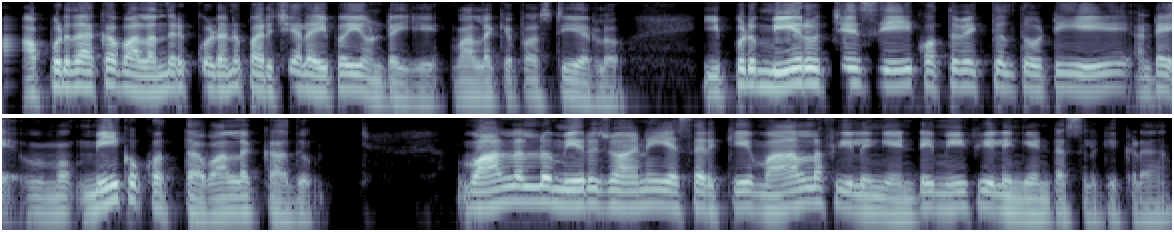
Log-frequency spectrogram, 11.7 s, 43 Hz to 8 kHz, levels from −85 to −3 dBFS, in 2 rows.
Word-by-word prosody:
అప్పుడు 165 Hz, -, +1 dB
దాకా 160 Hz, +2 st, +3 dB
వాళ్ళందరికీ 145 Hz, +3 st, +2 dB
కూడాను 135 Hz, +3 st, 0 dB
పరిచయాలు 130 Hz, -3 st, 0 dB
అయిపోయి 140 Hz, +3 st, +3 dB
ఉంటాయి 95 Hz, -4 st, -5 dB, 0.2 s
వాళ్ళకి 100 Hz, -1 st, -3 dB
ఫస్ట్ 105 Hz, +2 st, -7 dB
ఇయర్‌లో. 85 Hz, -5 st, -4 dB, 0.5 s
ఇప్పుడు 175 Hz, +4 st, +1 dB
మీరొచ్చేసి 175 Hz, 0 st, +5 dB
కొత్త 160 Hz, -, -4 dB
వ్యక్తుల 160 Hz, -1 st, -5 dB
తోటీ 145 Hz, +1 st, -4 dB, 0.4 s
అంటే 140 Hz, -, 0 dB, 0.3 s
వ్ 105 Hz, -, -6 dB
మీకు 185 Hz, +5 st, +4 dB
కొత్త 130 Hz, -, -6 dB
వాళ్ళకి 100 Hz, +1 st, -2 dB
కాదు. -, -, -7 dB, 0.8 s
వాళ్ళల్లో 165 Hz, +5 st, +5 dB
మీరు 145 Hz, +1 st, +4 dB
జాయిన్ 135 Hz, +1 st, +1 dB
అయ్యేసరికి 130 Hz, -2 st, -1 dB
వాళ్ళ 135 Hz, +7 st, +2 dB
ఫీలింగేంటి? 105 Hz, -6 st, -2 dB
మీ -, -, +2 dB
ఫీలింగేంటి 95 Hz, -7 st, -2 dB
అసలకి -, -, -11 dB
ఇక్కడ? 80 Hz, -, -13 dB
135 Hz, 160 wpm, -23 LUFS, 105-155 Hz, 0.8 s, మీరొచ్చేసి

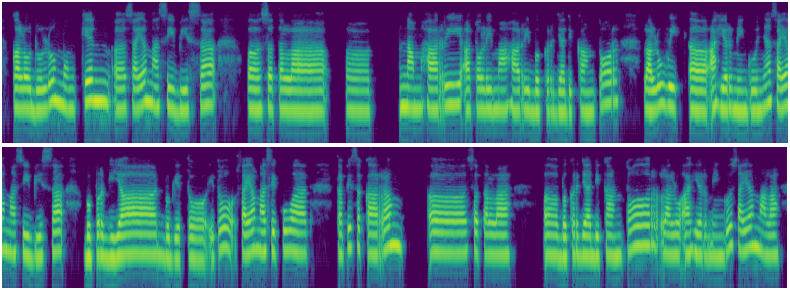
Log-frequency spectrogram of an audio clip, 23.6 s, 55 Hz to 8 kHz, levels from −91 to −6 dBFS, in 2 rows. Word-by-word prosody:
Kalau 190 Hz, -1 st, +3 dB
dulu 185 Hz, +7 st, +1 dB
mungkin, 235 Hz, +3 st, +2 dB
eee, 190 Hz, 0 st, 0 dB
saya 190 Hz, +3 st, 0 dB
masih 200 Hz, -5 st, -1 dB
bisa, 195 Hz, +4 st, 0 dB, 0.5 s
eee, 185 Hz, -1 st, +2 dB
setelah, 180 Hz, -2 st, +1 dB, 0.3 s
eee, 175 Hz, -1 st, -3 dB, 0.5 s
6 190 Hz, -1 st, +1 dB
hari 200 Hz, +4 st, +1 dB
atau 185 Hz, -1 st, 0 dB
5 185 Hz, 0 st, -1 dB
hari 180 Hz, 0 st, 0 dB
bekerja 170 Hz, 0 st, -2 dB
di 165 Hz, -, -3 dB
kantor, 175 Hz, +9 st, -2 dB, 0.3 s
lalu 180 Hz, +1 st, +3 dB
week 195 Hz, -1 st, +2 dB
eee, 175 Hz, -1 st, +5 dB
akhir 190 Hz, -1 st, +2 dB
minggunya 175 Hz, +3 st, -1 dB
saya 210 Hz, -2 st, +1 dB
masih 190 Hz, -3 st, -2 dB
bisa 170 Hz, +5 st, -1 dB, 0.3 s
bepergian 180 Hz, +1 st, +2 dB
begitu, 160 Hz, -1 st, -2 dB
itu 215 Hz, +6 st, -1 dB
saya 190 Hz, +3 st, +2 dB
masih 200 Hz, -1 st, 0 dB
kuat. 200 Hz, -2 st, +1 dB, 0.4 s
Tapi 185 Hz, +5 st, -2 dB
sekarang, 225 Hz, +3 st, +1 dB, 0.4 s
eee, 195 Hz, 0 st, +2 dB
setelah, 185 Hz, -2 st, 0 dB, 0.5 s
eee, 180 Hz, 0 st, +1 dB
bekerja 175 Hz, +1 st, 0 dB
di 170 Hz, 0 st, -2 dB
kantor, 210 Hz, +9 st, 0 dB
lalu 185 Hz, -1 st, 0 dB
akhir 185 Hz, -2 st, -1 dB
minggu 175 Hz, +4 st, -3 dB
saya 215 Hz, 0 st, 0 dB
malah, 180 Hz, -4 st, -1 dB
185 Hz, 115 wpm, -22 LUFS, 175-200 Hz, 0.5 s, eee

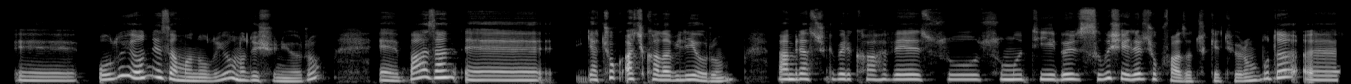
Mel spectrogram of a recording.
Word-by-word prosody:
Eee, 175 Hz, -2 st, -3 dB, 0.2 s
oluyor, 290 Hz, -, +3 dB
ne 335 Hz, -4 st, +3 dB
zaman 195 Hz, -, +2 dB
oluyor, 165 Hz, -, -2 dB
onu 200 Hz, -7 st, +1 dB
düşünüyorum. 160 Hz, -, -3 dB, 0.5 s
Eee, 180 Hz, -3 st, -1 dB
bazen, 315 Hz, +3 st, +5 dB
eee, 195 Hz, -1 st, +1 dB, 0.2 s
ya, 250 Hz, -6 st, -2 dB
çok 310 Hz, +8 st, -3 dB
aç 255 Hz, -1 st, +4 dB
kalabiliyorum. 205 Hz, -4 st, +1 dB, 0.4 s
Ben 240 Hz, 0 st, +5 dB
biraz 245 Hz, 0 st, +1 dB
çünkü 260 Hz, -2 st, -8 dB
böyle 240 Hz, -1 st, 0 dB
kahve, 230 Hz, 0 st, 0 dB
su, 225 Hz, +1 st, -4 dB
smoothie, 230 Hz, 0 st, -2 dB
böyle 240 Hz, 0 st, +3 dB
sıvı 235 Hz, +5 st, 0 dB
şeyleri 245 Hz, -2 st, +3 dB
çok 245 Hz, -1 st, -5 dB
fazla 150 Hz, -4 st, -1 dB
tüketiyorum. 155 Hz, +6 st, -4 dB
Bu 270 Hz, 0 st, -2 dB
da, 325 Hz, +2 st, +3 dB
ııı, 205 Hz, -1 st, +1 dB
225 Hz, 135 wpm, -23 LUFS, 190-245 Hz, 0.5 s, bazen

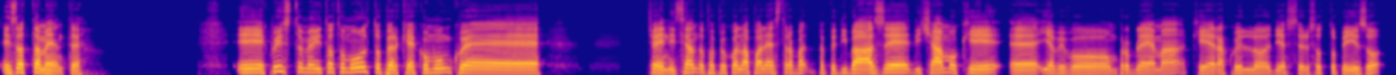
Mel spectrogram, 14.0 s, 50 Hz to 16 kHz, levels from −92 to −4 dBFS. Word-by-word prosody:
Esattamente. 165 Hz, -8 st, +3 dB, 1.5 s
E 185 Hz, 0 st, +3 dB
questo 230 Hz, -1 st, -1 dB
mi 195 Hz, -, -2 dB
ha -, -, +3 dB
aiutato 200 Hz, +2 st, -1 dB
molto, 205 Hz, 0 st, +2 dB
perché 175 Hz, -1 st, +1 dB
comunque 165 Hz, -4 st, +2 dB, 1.1 s
cioè 180 Hz, -3 st, +3 dB
iniziando 180 Hz, +4 st, 0 dB
proprio 180 Hz, -1 st, -4 dB
con 180 Hz, +1 st, -1 dB
la 175 Hz, -1 st, +2 dB
palestra 175 Hz, 0 st, -1 dB
ba 185 Hz, +2 st, -4 dB
proprio 170 Hz, -1 st, -7 dB
di 175 Hz, +2 st, -8 dB
base, 180 Hz, +1 st, +4 dB
diciamo 175 Hz, +1 st, +1 dB
che, 175 Hz, 0 st, -1 dB
ehm, 150 Hz, 0 st, 0 dB
io 175 Hz, -, -1 dB
avevo 160 Hz, -1 st, -2 dB
un 155 Hz, -, -8 dB
problema, 165 Hz, 0 st, -3 dB
che 160 Hz, -, -6 dB
era 150 Hz, -1 st, -1 dB
quello 165 Hz, 0 st, -4 dB
di 155 Hz, -, -11 dB
essere 160 Hz, -1 st, -6 dB
sottopeso 160 Hz, +1 st, -4 dB
170 Hz, 135 wpm, -19 LUFS, 160-185 Hz, 1.5 s, base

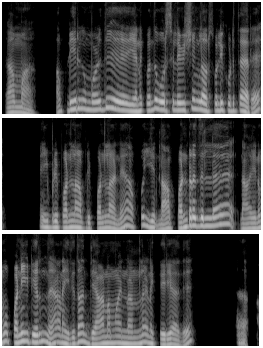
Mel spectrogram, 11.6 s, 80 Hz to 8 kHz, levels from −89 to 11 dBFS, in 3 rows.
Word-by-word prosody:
ஆமா. 135 Hz, -4 st, -2 dB, 0.5 s
அப்படி 175 Hz, +6 st, -3 dB
இருக்கும்பொழுது 215 Hz, +1 st, -1 dB, 0.4 s
எனக்கு 175 Hz, +2 st, -1 dB
வந்து 225 Hz, +5 st, 0 dB
ஒரு 200 Hz, -, +2 dB
சில 195 Hz, -2 st, 0 dB
விஷயங்கள 210 Hz, +2 st, 0 dB
அவர் 170 Hz, -1 st, 0 dB
சொல்லிக் 180 Hz, 0 st, -1 dB
கொடுத்தாரு. 165 Hz, -7 st, 0 dB, 0.8 s
இப்படி 160 Hz, 0 st, 0 dB
பண்ணலாம், 160 Hz, 0 st, +2 dB
அப்படி 140 Hz, -1 st, -8 dB
பண்ணலாம்ன்னு. 140 Hz, 0 st, -1 dB
அப்போ 170 Hz, +6 st, -7 dB, 0.3 s
நான் 140 Hz, +3 st, -1 dB
பண்ணுறதில்ல. 200 Hz, +5 st, +3 dB, 0.4 s
நான் 130 Hz, +1 st, -2 dB
என்னமோ 170 Hz, +11 st, 0 dB
பண்ணிக்கிட்டுருந்தேன். 190 Hz, -3 st, +3 dB
ஆனா 175 Hz, -, -1 dB
இதுதான் 185 Hz, +5 st, -1 dB
தியானமா 165 Hz, +4 st, 0 dB
என்னன்னுலாம் 160 Hz, +4 st, 0 dB
எனக்கு 155 Hz, -1 st, -3 dB
தெரியாது. 130 Hz, -4 st, -1 dB, 1.1 s
அ -, -, -28 dB
170 Hz, 145 wpm, -23 LUFS, 150-200 Hz, 1.1 s, பண்ணுறதில்ல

